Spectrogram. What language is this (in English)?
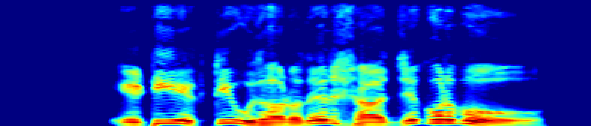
Bangla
